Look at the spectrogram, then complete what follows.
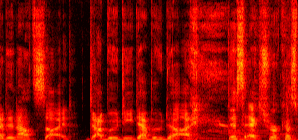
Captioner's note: laughing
